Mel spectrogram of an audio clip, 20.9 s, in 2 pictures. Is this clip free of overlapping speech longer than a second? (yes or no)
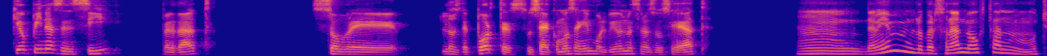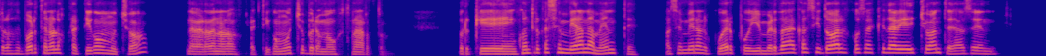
yes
